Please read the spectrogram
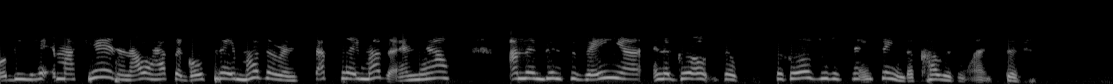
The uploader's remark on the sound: Call In Show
